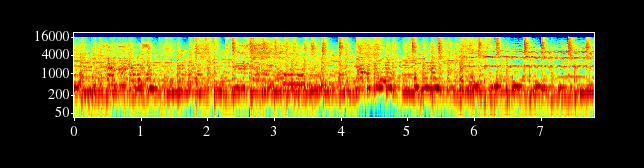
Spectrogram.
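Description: A live band playing loudly, with a drum kit keeping a steady beat under guitar.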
